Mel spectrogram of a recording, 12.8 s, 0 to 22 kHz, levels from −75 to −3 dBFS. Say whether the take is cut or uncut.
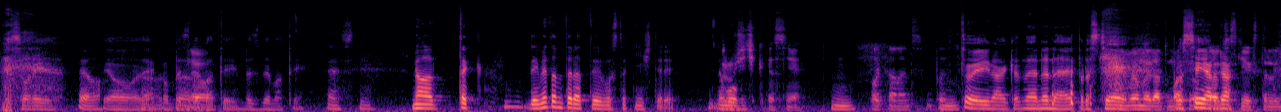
cut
